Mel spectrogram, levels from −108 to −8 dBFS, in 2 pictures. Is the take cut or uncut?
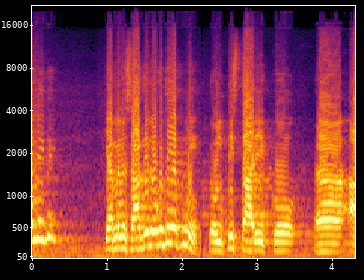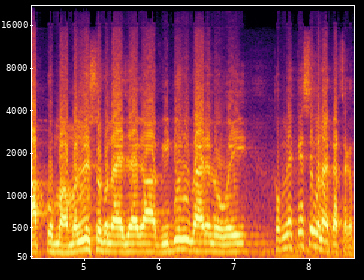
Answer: cut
